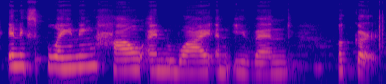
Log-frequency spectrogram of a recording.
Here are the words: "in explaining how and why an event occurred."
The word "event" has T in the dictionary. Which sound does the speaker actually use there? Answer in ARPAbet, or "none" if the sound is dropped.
T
